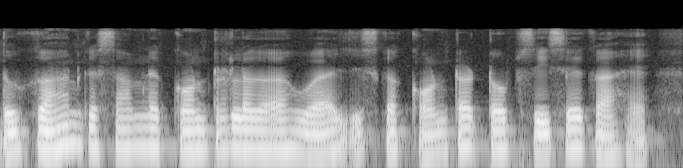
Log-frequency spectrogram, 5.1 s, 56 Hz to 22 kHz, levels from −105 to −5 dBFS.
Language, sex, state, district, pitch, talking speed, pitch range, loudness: Hindi, male, Jharkhand, Ranchi, 105 Hz, 150 wpm, 95-110 Hz, -18 LUFS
